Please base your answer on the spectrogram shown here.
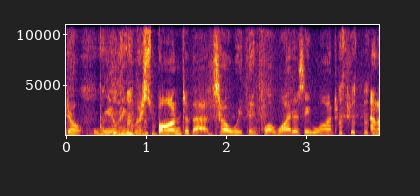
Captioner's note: laughing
